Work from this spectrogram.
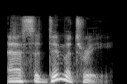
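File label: "acidimetry", British English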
